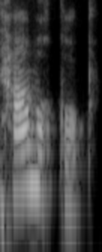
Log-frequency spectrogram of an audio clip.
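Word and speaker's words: hamerkop: again one second please in South Africa they pronounce it homocope and it's uh Afrikaans and if you look at the bird right now the previous picture was actually better to see it but cop means head in Afrikaans previous previous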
